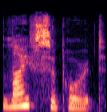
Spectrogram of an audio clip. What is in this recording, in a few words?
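"life-support", British English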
